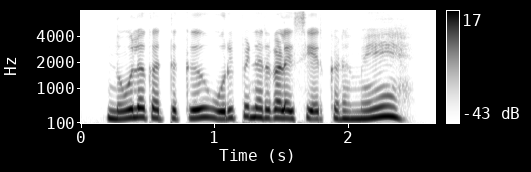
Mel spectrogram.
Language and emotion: Tamil, sad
